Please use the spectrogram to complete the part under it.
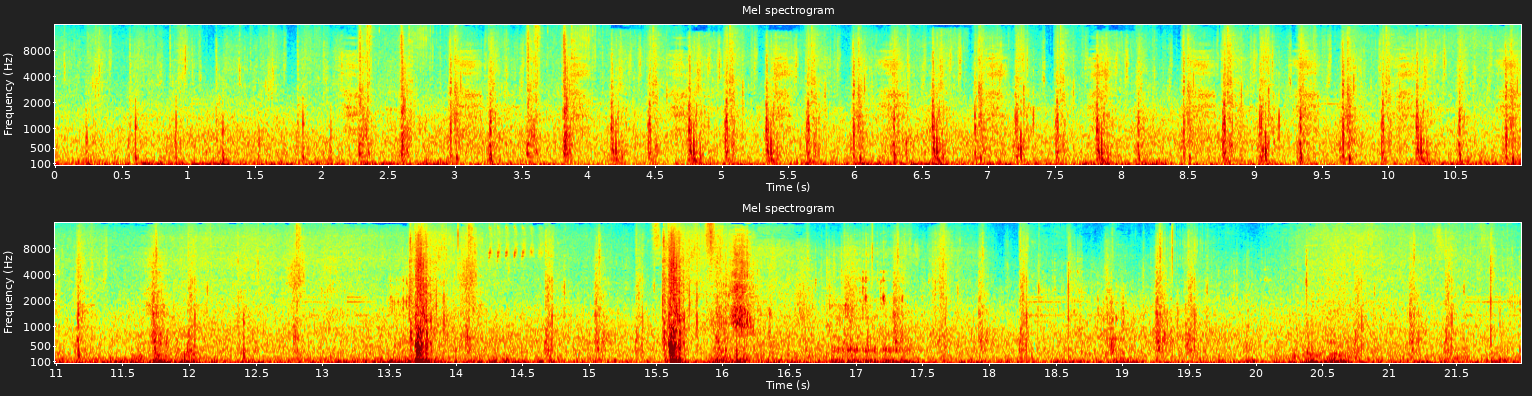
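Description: Footsteps tread steadily on a stone path.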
